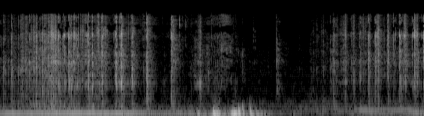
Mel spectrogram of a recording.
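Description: A utility knife blade cuts the surface of a solid brown soap bar held in hand into small cubes and scrapes them off, letting crumbly flakes fall. Quick, crisp scraping and crackling clicks sound bright and dry over a low steady hum, with a few soft, deeper thuds near the middle before the scraping resumes.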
